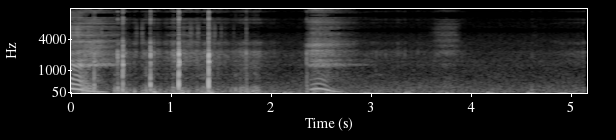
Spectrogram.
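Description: Two short voiced sighs from a person, each falling in pitch, about two and a half seconds apart, with a few sharp clicks in between.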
